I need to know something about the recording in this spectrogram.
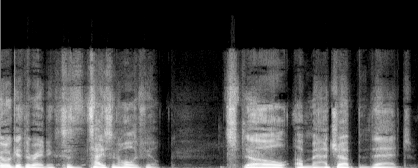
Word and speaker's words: Holyfield: name right it's it's it's not hollyfield it's holyfield fields you just sound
